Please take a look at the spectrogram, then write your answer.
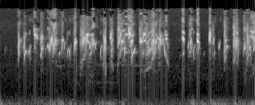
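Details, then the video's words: Mule goldfinch, a goldfinch hybrid, singing at morning: dense chattering twitters and short trilled phrases, one brief pause midway, then crisp chirps resume. "The inspiring Motif of the Mule Goldfinch"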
